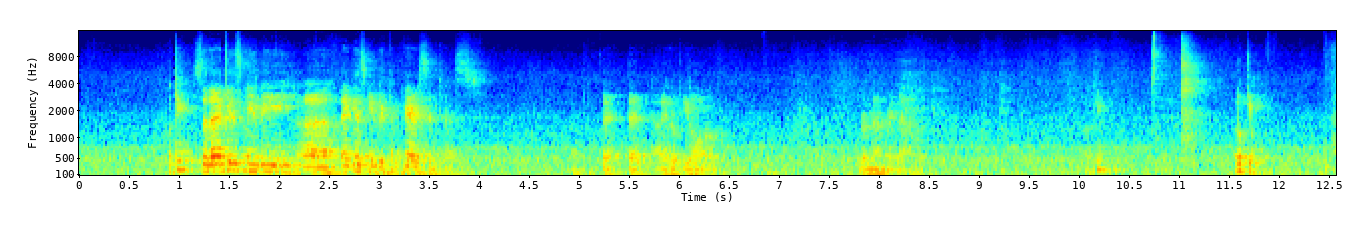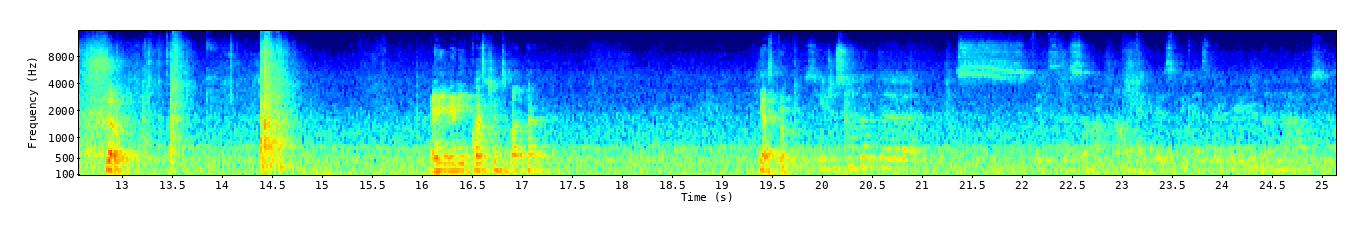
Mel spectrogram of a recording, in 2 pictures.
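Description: A man lectures in a room with a slight echo.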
